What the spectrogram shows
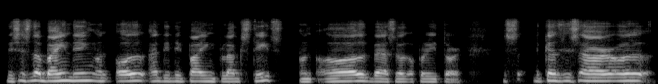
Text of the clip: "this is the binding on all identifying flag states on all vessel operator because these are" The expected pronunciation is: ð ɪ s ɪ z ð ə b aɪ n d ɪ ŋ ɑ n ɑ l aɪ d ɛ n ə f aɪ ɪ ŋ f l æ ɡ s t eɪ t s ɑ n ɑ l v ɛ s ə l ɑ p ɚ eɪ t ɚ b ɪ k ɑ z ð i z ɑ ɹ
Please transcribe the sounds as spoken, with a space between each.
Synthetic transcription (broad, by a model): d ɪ s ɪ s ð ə b aɪ n d ɪ ŋ ɑ n ɑ l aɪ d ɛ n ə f aɪ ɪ ŋ p l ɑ ɡ s t eɪ t s ɑ n ɑ l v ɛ s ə l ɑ p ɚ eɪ t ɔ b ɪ k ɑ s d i s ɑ ɹ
